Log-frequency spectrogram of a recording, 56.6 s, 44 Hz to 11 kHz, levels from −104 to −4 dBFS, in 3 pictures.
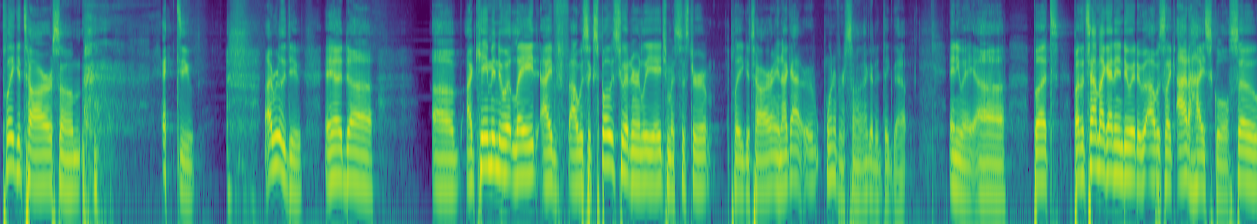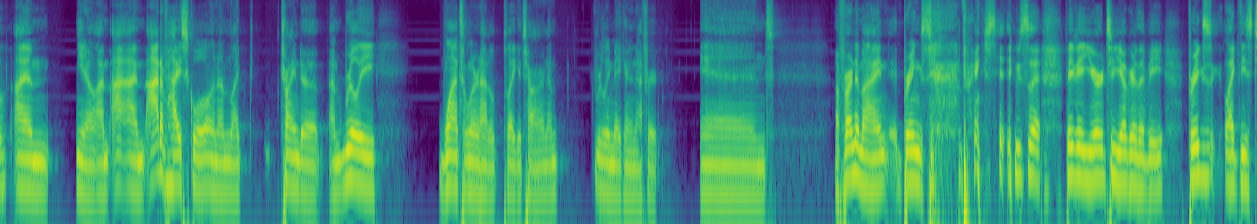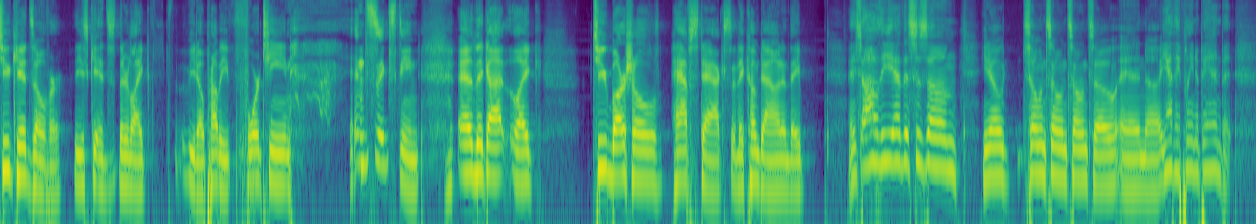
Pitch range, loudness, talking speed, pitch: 105-145 Hz, -19 LUFS, 170 wpm, 125 Hz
